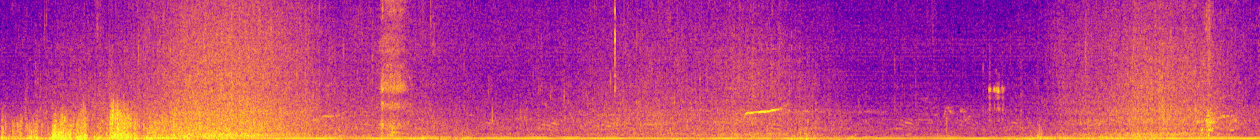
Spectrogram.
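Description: Surf washing onto a pebble beach, swelling twice, with wind on the microphone and a steady low hum underneath. A few short knocks sound about a second in.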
